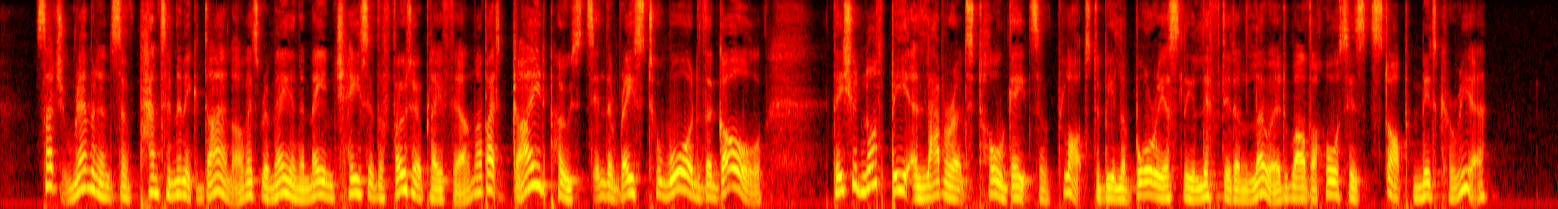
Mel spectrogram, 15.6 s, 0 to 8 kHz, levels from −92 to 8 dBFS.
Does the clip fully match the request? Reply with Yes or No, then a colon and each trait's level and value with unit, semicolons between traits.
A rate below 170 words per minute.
No: average, 175 wpm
